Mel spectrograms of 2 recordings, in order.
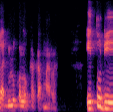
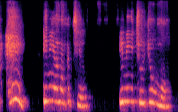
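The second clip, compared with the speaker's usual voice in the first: wife scolding; 13 semitones higher than usual. Retold or imitated. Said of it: "tiba-tiba Kak Ita tuh".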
